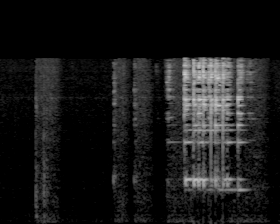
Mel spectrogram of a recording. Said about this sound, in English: Cowbell for Steve in New York.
